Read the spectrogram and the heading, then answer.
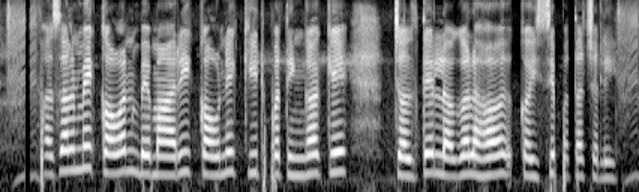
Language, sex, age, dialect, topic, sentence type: Bhojpuri, female, 18-24, Western, agriculture, question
